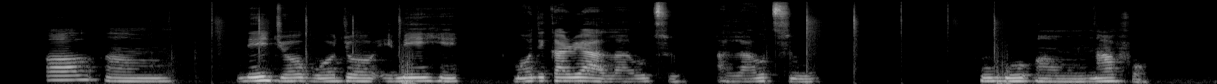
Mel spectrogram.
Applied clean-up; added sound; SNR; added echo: neural mask model RNNoise.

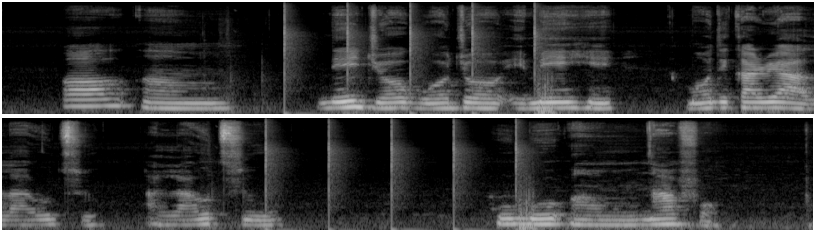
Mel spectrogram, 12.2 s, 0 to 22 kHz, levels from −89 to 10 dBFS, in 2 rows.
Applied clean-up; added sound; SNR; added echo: none; Fire; 15 dB; none.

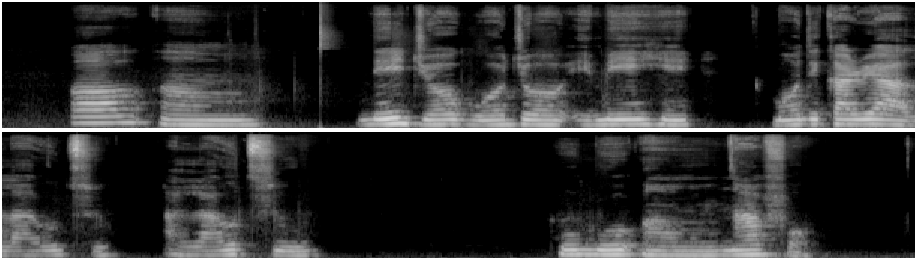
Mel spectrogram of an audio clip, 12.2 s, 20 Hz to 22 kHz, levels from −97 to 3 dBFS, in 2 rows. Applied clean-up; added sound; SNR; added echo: neural mask model DeepFilterNet 3.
